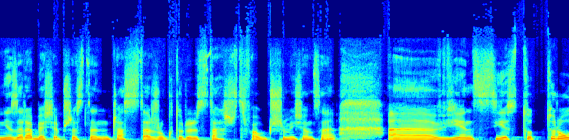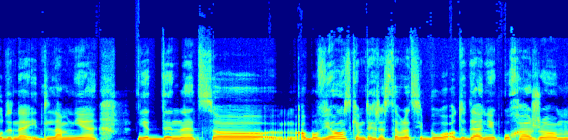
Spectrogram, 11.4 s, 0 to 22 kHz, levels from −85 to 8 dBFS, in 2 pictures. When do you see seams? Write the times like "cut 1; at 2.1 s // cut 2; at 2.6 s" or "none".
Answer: none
